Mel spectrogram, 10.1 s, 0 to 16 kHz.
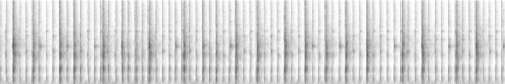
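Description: Snare drum played with wooden sticks: a continuous improvised run of flams through syncopated rhythmic figures at about 110 beats per minute, the strokes rapid and uneven in loudness.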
